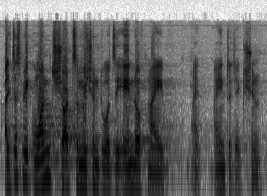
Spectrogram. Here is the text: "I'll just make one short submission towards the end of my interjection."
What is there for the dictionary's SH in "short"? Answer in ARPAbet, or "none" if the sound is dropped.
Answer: SH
